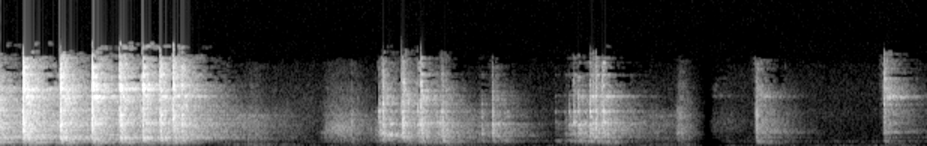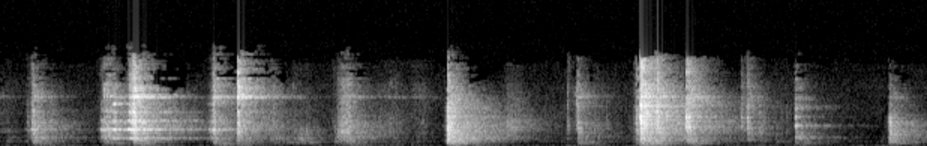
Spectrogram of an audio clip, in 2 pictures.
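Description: Steel bandsaw blade clinking and rattling against the steel tooth setter and welding table as it is fed into the setter's slots: a quick run of metallic clatter at the start, then scattered clinks with a slight ring.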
